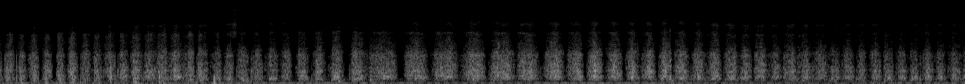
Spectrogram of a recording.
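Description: Fingertips and short nails scratch and rub around the ear canals of the two soft, hollow, white silicone ears on a 3Dio-style binaural microphone. About 26 quick, evenly paced scratching strokes run steadily through the clip, each a dry, papery scrape concentrated in the mids, over a faint low hum.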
